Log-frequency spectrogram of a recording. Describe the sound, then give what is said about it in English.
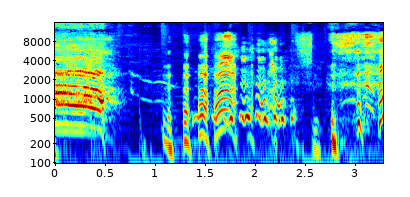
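A voice lets out a loud, sustained high-pitched cry, then breaks into a rapid run of strained, wavering yelps. It is intense, performed by a person imitating a character screaming at his loudest. “… says Krez screaming at his loudest.”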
